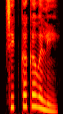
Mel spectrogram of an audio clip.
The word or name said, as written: ಚಿಕ್ಕಕವಲಿ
